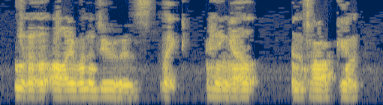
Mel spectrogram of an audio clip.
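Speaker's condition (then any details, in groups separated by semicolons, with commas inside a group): Cerebral palsy; housebound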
